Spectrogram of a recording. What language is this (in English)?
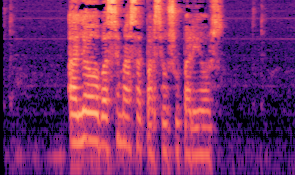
Catalan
